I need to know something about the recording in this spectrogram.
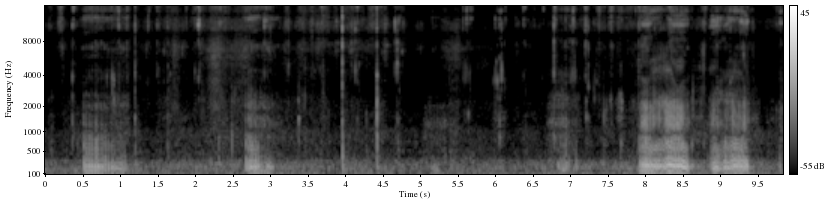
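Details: Female Chihuahua indoors at 2 AM, busy chewing her favourite stick; short low growling rumbles come in scattered bursts, with a pair of louder growls near the end and faint chewing sounds between.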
